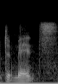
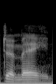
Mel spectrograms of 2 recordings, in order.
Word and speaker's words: demesne: that sort of stuff uh that's actually pronounced domain yeah I don't want to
